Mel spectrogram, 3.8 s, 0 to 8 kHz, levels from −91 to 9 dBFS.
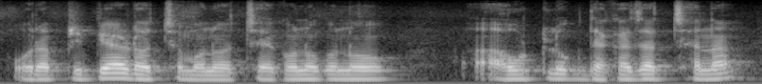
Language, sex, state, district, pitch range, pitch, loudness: Bengali, male, Tripura, West Tripura, 120-125 Hz, 120 Hz, -17 LUFS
